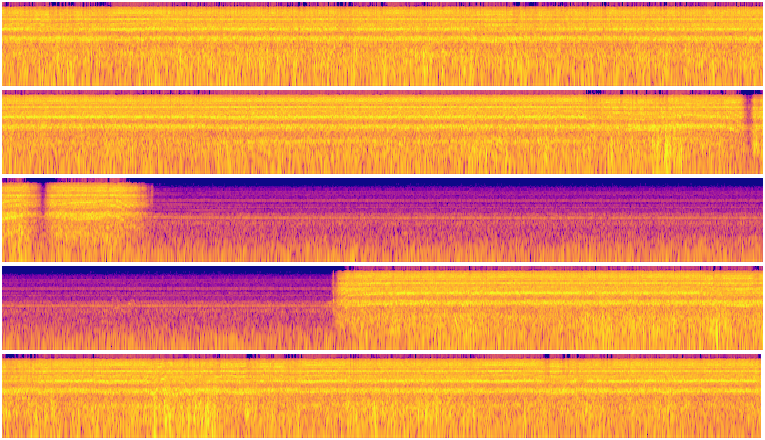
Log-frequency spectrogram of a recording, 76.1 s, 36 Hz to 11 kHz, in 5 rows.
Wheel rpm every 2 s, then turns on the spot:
230, 230, 230, 230, 230, 230, 230, 230, 230, 230, 210, 210, 210, 210, 210, 110, 90, 0, 0, 0, 0, 0, 0, 0, 0, 0, 150, 230, 230, 230, 220, 220, 210, 230, 230, 230, 230, 230.
none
